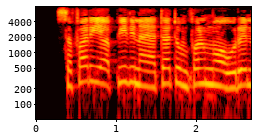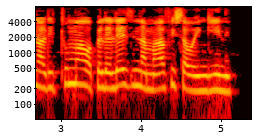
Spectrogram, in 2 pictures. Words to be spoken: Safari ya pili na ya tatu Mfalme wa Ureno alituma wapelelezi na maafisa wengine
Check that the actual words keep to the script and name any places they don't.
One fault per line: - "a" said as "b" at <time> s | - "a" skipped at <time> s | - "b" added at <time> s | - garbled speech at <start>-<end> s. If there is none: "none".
none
